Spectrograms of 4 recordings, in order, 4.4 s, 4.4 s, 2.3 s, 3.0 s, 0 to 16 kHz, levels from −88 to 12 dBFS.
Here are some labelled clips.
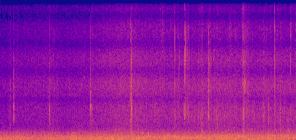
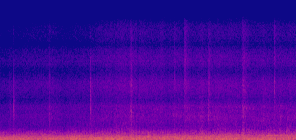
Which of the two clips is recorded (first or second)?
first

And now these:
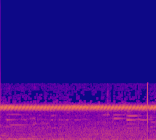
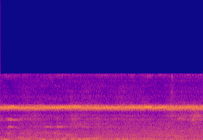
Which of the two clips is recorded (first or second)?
first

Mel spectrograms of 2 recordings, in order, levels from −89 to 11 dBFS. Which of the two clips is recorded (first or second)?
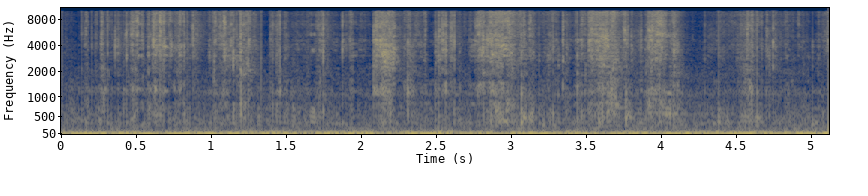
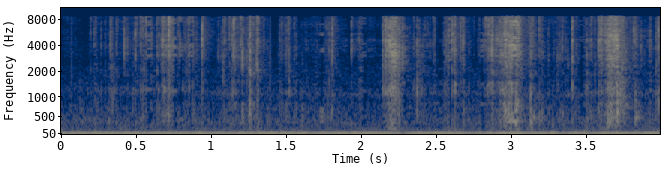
second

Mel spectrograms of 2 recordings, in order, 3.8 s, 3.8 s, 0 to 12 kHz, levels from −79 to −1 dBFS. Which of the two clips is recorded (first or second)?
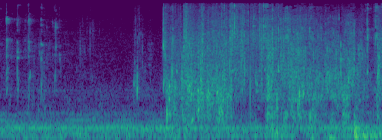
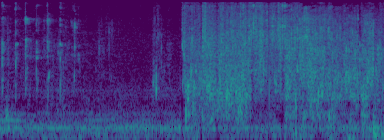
first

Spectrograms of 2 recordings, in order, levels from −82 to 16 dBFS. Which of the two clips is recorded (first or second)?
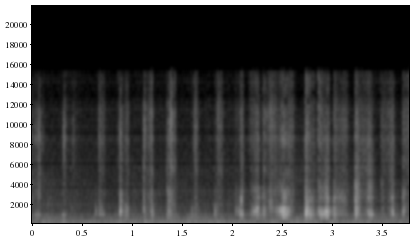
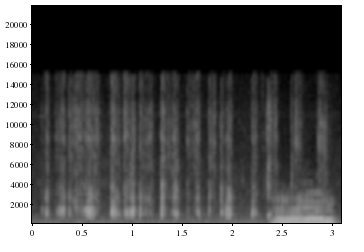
second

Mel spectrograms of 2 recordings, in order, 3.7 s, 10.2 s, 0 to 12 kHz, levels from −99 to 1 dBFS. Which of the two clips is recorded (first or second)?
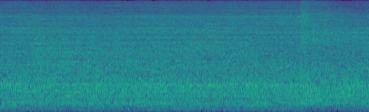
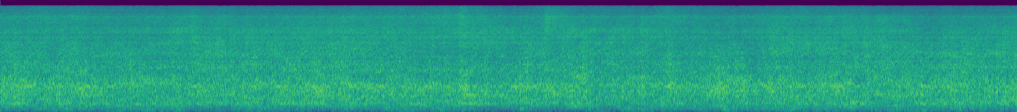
first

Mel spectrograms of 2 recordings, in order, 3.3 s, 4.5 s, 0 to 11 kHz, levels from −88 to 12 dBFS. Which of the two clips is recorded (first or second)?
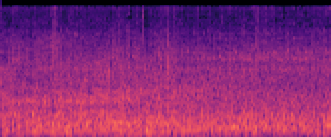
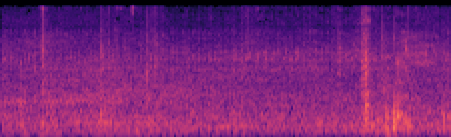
second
